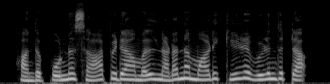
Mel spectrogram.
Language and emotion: Tamil, sad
